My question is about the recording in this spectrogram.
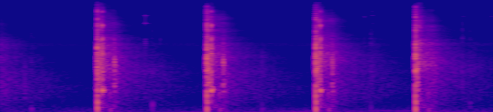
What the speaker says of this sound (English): Now we got the Atom Lite on the end. Put a few rounds down range.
